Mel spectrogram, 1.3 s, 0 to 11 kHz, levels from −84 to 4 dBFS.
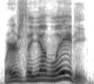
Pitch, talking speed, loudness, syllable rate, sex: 160 Hz, 190 wpm, -15 LUFS, 5.4 syllables/s, male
